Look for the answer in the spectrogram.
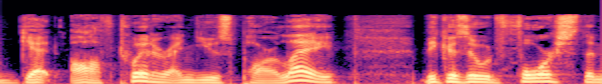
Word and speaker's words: Parler: There's an effort to get people on Parlay, which I use now somewhat. We'll see how it plays out. It's spelled Parler, P-A-R-L-E-R.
